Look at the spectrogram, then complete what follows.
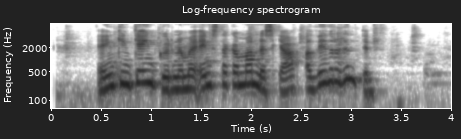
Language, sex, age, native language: Icelandic, female, 30-39, Icelandic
